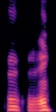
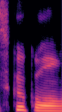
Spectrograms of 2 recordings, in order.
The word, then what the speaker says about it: Schuylkill: Well, even to most people, they don't know how to pronounce Schuylkill. Yeah, and we have a lot of those freaky names, like like you said, like Susquehanna and Schuylkill, and you have.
